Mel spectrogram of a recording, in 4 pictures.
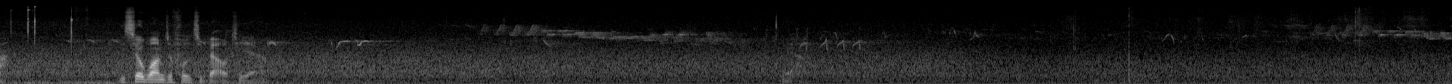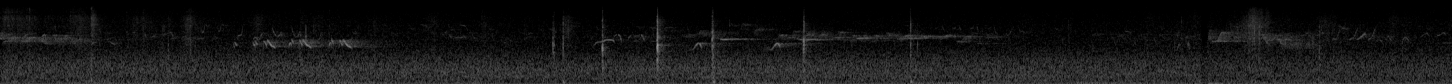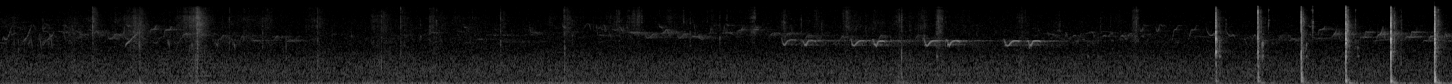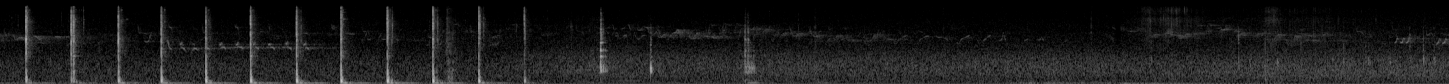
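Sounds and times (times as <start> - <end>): breeze in the trees: 0.0 - 58.0
songbirds singing: 0.0 - 58.0
footsteps on forest floor: 26.8 - 40.6, 41.2 - 49.0.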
